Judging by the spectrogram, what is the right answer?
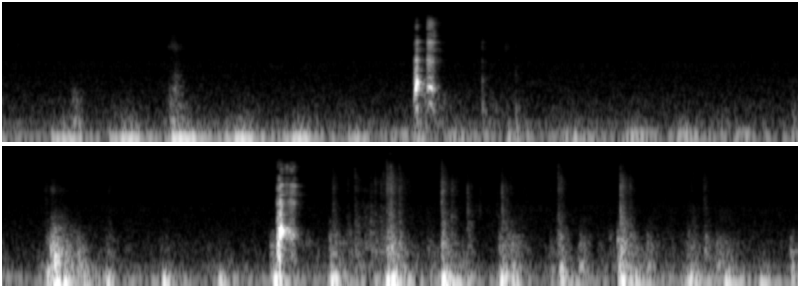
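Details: An unusually severe, persistent bout of hiccups: several sudden, sharp hiccup gulps separated by quiet breathing, with soft sounds between them in a quiet room.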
